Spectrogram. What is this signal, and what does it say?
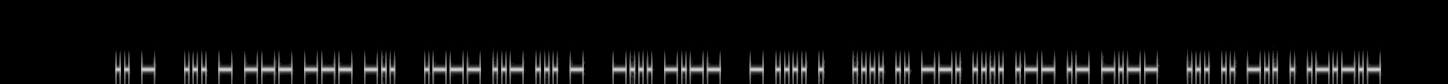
Morse code, heard as a keyed tone, about 28 wpm, 700 Hz. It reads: IT STOOD JUST BY THE HIGHWAY SIDE.
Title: Sentences from Top 1400 Words 28wpm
